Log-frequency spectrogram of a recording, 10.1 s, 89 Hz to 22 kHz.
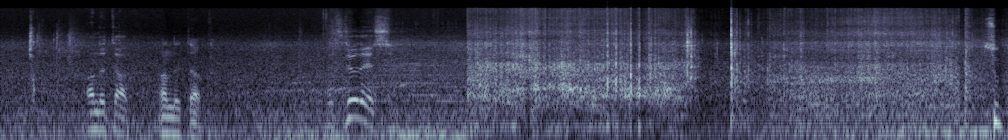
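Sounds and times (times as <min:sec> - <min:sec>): skateboard wheels rolling on concrete: 0:04.6 - 0:10.0
skateboard landing clack: 0:04.7 - 0:09.8.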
